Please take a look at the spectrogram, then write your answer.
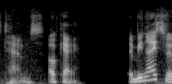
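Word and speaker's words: Thames: I think it came from England yeah the temps River but I want to call it themes because it's pronounced because it's spelled t h m s fames but no it's temps okay it'd be nice if it was te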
